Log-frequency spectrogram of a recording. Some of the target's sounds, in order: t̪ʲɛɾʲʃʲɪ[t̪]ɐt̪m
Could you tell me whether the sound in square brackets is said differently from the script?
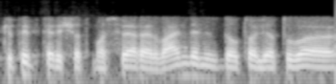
yes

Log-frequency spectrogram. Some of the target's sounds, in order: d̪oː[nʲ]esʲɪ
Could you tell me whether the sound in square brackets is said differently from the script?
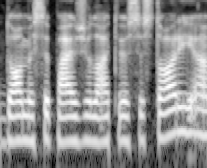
yes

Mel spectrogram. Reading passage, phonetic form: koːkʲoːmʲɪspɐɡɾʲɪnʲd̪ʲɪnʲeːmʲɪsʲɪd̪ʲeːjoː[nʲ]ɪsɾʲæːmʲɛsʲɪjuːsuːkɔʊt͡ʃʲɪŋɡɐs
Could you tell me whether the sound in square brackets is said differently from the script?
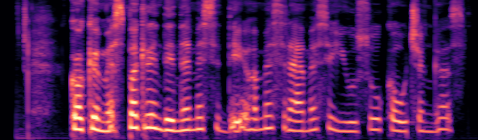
yes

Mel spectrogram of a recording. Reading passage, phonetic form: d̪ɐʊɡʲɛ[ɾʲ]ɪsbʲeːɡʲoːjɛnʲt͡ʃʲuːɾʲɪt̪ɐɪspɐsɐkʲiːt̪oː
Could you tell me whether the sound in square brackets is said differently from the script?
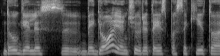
yes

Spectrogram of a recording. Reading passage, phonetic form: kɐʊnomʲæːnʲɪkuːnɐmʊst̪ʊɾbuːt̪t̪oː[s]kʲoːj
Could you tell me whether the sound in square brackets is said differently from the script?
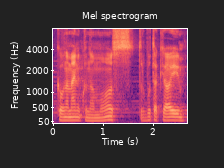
yes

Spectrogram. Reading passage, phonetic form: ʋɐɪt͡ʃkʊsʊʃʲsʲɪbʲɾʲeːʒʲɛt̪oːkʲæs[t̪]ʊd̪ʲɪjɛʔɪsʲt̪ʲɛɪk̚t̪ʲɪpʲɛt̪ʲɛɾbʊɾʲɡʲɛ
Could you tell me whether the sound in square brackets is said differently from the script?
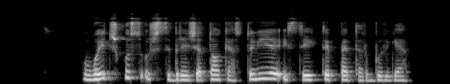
no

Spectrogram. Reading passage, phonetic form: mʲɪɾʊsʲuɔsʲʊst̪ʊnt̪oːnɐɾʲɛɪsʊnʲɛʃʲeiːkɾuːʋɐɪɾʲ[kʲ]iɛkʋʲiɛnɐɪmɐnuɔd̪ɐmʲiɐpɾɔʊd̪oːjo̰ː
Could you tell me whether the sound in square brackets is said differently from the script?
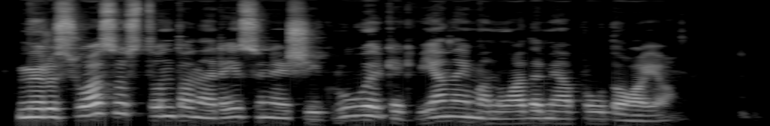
no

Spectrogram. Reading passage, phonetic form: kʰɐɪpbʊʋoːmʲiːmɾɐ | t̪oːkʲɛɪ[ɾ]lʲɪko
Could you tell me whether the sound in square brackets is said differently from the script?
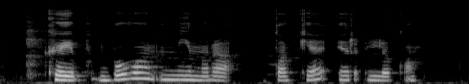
no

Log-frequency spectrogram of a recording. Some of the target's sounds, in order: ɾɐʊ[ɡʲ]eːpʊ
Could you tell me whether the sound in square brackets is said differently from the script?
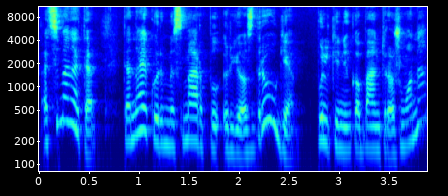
no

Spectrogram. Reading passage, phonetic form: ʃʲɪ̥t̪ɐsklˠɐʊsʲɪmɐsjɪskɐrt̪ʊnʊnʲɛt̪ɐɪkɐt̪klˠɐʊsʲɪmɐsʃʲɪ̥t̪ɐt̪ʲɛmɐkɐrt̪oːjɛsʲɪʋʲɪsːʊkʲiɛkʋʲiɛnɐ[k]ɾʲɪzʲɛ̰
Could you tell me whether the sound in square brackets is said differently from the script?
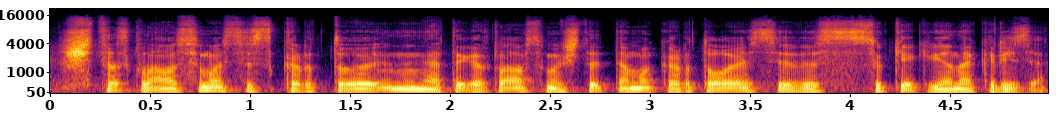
no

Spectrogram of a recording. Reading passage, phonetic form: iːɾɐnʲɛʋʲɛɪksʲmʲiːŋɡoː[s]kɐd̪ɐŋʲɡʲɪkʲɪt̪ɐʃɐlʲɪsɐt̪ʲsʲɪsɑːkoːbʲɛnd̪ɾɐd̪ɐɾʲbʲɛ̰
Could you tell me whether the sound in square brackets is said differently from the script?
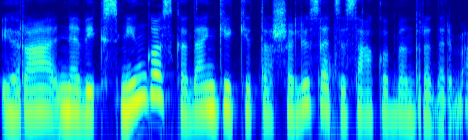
no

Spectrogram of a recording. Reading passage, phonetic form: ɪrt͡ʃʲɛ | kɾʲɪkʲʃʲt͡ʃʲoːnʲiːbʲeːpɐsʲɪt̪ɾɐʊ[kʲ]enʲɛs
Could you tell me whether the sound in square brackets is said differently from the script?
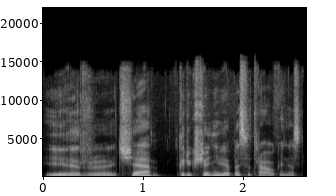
no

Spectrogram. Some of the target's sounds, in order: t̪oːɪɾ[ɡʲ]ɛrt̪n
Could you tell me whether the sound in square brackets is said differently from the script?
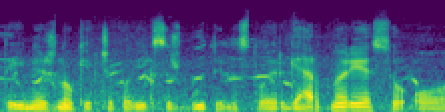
no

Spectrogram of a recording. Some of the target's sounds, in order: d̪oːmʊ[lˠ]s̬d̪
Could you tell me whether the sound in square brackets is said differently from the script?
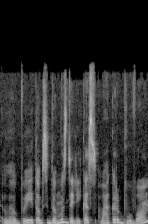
yes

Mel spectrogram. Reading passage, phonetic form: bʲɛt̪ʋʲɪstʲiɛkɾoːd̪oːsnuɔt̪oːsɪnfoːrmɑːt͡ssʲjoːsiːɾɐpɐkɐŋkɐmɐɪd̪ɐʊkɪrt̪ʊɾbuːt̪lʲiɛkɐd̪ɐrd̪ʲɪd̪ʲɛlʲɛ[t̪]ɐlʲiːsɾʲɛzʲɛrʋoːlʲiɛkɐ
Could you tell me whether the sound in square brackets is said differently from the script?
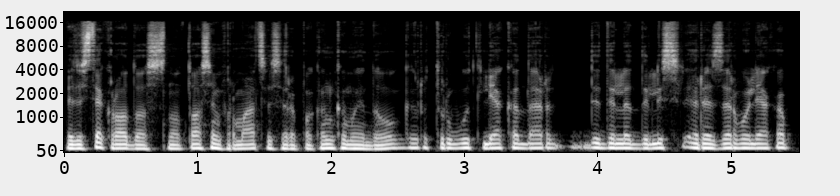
yes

